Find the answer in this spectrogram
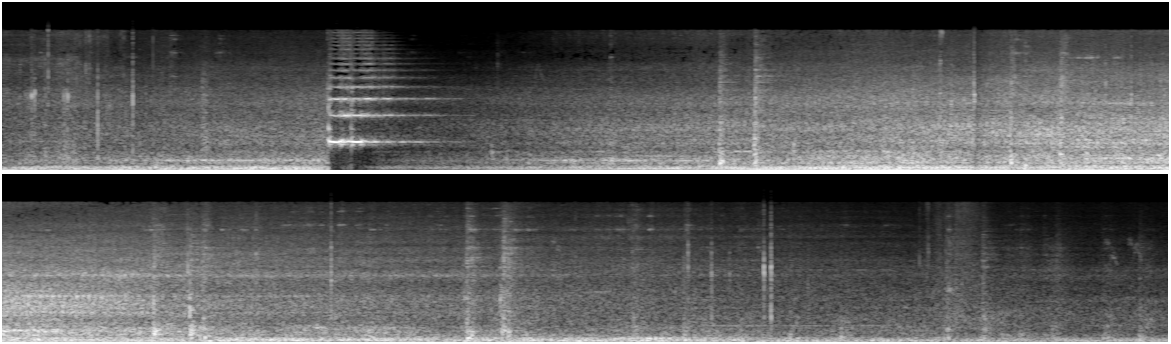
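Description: A passenger diesel multiple unit train passes close by on the track, its running rumble building to a peak midway and then fading, with wheels clicking sharply over rail joints and switches. About four seconds in there is one short, loud train horn blast.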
